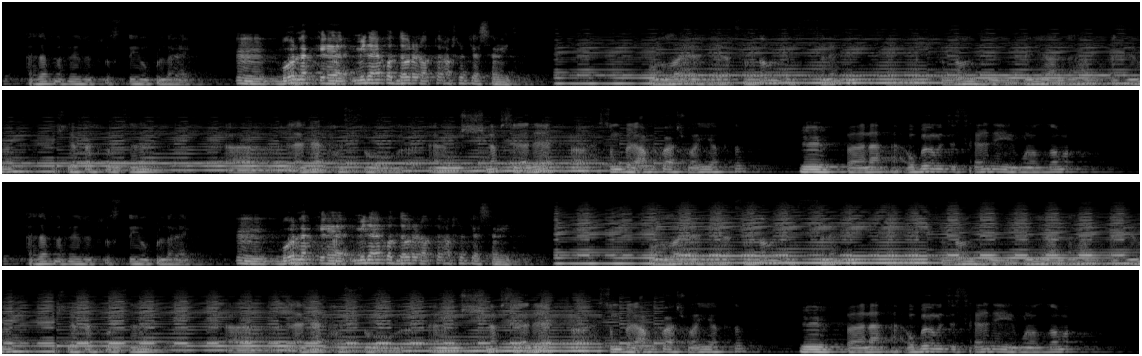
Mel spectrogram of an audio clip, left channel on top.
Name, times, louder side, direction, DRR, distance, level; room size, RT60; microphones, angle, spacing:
voice 1, 0.2-1.9 2.9-3.0 3.3-3.4 6.5-11.5 11.9-12.9 13.6-18.8 19.8-22.0, equal, 5° right, 10 dB, 1.0 m, -35 dB
voice 2, 2.3-5.1 19.4-19.7, left 2 dB, 25° left, 11 dB, 0.9 m, -30 dB
sound 1, 5.5-18.0, right 4 dB, 65° right, 1.7 m, -33 dB
27.0 x 22.5 x 9.2 m, 1.3 s
head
